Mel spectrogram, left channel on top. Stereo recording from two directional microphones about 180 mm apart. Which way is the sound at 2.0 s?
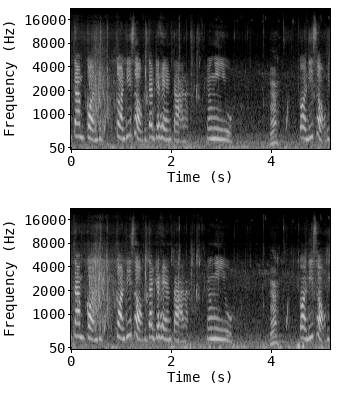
20° left (ahead or behind).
